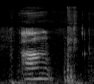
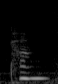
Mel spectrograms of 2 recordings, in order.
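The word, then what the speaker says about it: パン: 파가 들어가는 일본어 단어는요, 방, 발음이 비슷하죠? 빵이라는 뜻입니다. 같이 읽어볼게요. 방, 팡, 방.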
